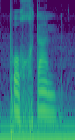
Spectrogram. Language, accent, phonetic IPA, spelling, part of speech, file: Persian, Iran, [d̪æ.vɒ́ːt̪ʰ], دوات, noun, Fa-دوات.ogg
- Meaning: inkwell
